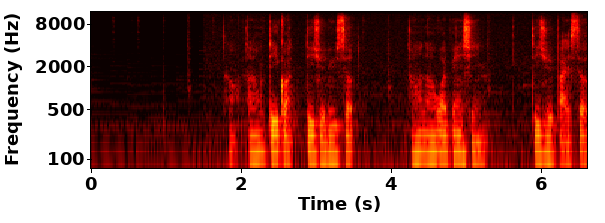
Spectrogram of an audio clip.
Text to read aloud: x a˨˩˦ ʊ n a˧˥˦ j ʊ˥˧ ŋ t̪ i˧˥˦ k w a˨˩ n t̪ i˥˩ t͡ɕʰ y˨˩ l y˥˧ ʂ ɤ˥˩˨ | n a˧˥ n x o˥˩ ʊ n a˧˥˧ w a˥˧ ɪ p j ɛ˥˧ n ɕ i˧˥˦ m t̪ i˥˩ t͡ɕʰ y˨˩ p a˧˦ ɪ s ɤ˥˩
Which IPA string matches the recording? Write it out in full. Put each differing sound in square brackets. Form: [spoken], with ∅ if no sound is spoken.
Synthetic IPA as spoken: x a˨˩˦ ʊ n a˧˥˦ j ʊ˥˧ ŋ t̪ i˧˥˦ k w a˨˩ n t̪ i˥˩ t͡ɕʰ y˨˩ l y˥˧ [s] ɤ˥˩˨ | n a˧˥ n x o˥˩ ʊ n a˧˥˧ w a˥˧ ɪ p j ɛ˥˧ n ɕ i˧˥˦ [ŋ] t̪ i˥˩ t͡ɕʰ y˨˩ p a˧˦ ɪ s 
